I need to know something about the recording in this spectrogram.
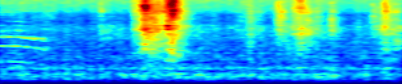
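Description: A cat meowing faintly once at the very start, a short call that rises and falls in pitch, followed just under a second in by a brief soft rustle.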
